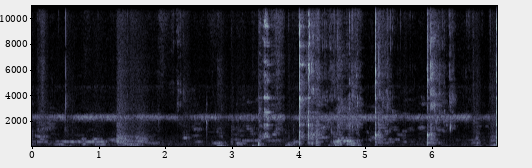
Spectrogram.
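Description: Pork is stirred with seasonings and mayonnaise in a bowl: irregular scrapes and clinks of a utensil against the dish, growing busier and sharper toward the end, over a thin steady high whine.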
